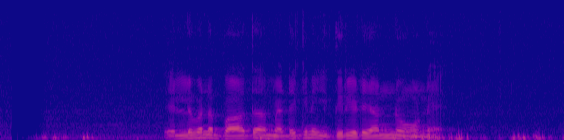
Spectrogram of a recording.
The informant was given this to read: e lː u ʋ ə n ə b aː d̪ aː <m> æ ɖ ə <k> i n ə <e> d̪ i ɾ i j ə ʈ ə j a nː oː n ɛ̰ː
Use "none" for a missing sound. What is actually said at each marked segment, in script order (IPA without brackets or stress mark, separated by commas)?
m, ɡ, i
